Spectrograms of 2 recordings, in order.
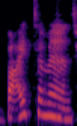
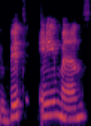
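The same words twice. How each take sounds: First: Vitamins as "VY-tuh-mins", long first I; corrected reading of vitamins. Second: Vitamins as "vit-AY-mens", short I, long A; wrong reading of vitamins. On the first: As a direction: start Vitamins like "vie", weak middle vowel. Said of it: "What should the word be?". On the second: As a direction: put a long A inside vitamins. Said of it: "change the pronunciation of the word". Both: Shown as a demonstration.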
